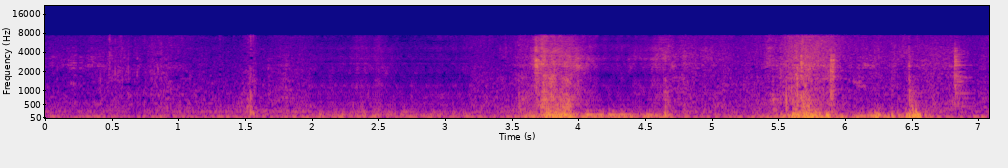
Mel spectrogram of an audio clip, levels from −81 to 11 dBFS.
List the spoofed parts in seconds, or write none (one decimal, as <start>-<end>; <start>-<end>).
2.0-3.2; 3.6-4.7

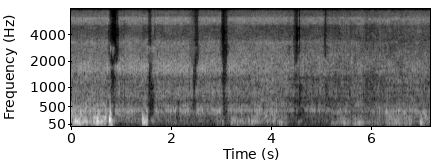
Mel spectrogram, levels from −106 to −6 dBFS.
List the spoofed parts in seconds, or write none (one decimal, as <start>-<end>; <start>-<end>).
5.2-6.8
